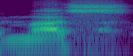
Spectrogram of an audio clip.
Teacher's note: سین حروف صفیریہ میں سے ہے، سین کو ادا کرتے وقت سیٹی کی طرح آواز نکلے گی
